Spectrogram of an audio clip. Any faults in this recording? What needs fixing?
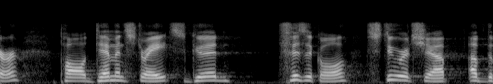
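Nothing here needs fixing: the speech comes across clear, as you'd expect from AMR wideband (HD Voice) at 23.85 kbit/s, with no damage from the codec beyond what's faint at most.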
